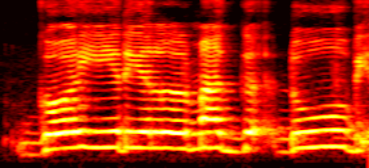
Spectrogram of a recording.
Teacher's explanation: Kalau go pakai G bahasa Indonesia, itu go-nya ketika sukun, ghainnya ketika sukun nanti akan mantul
